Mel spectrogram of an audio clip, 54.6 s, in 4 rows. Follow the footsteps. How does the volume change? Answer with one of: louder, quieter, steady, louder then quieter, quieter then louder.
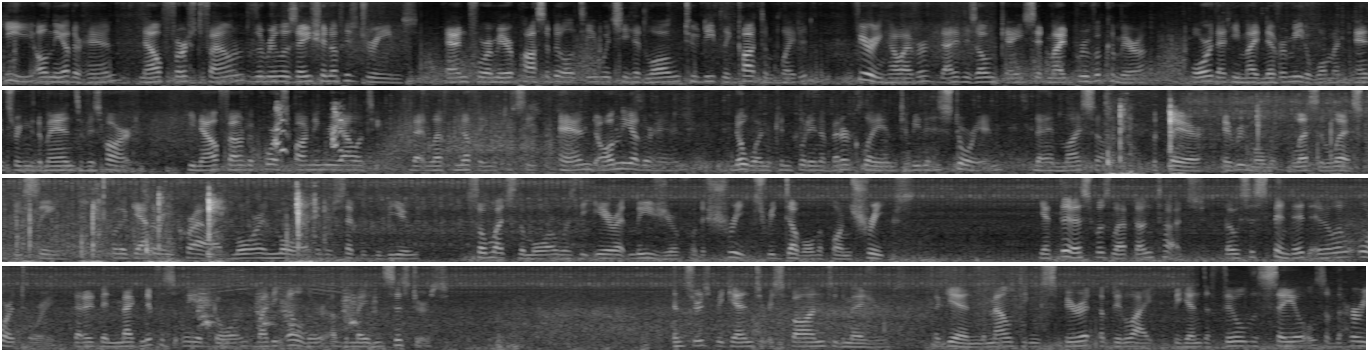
quieter then louder.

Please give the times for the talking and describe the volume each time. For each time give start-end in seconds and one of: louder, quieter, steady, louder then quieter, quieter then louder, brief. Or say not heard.
0.0-36.5 steady
37.7-45.5 steady
47.7-54.5 steady.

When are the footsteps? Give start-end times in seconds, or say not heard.
24.6-30.7.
